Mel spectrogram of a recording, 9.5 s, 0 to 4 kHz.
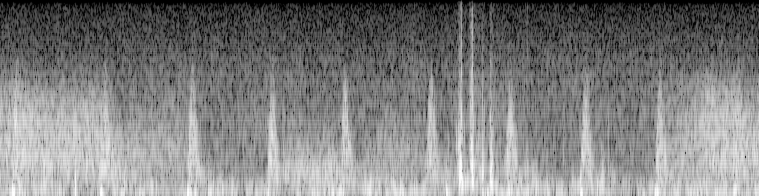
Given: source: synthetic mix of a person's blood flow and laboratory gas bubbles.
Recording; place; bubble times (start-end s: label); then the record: Doppler ultrasound of blood flow; subclavian vein
5.70-6.07 s: bubbles
6.11-6.19 s: bubbles
From the record:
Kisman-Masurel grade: 213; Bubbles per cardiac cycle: several, 3 to 8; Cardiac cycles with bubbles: 1 to 10%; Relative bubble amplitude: loud (0.450 to 0.775); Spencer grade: 1 (occasional bubble signal discernible with the cardiac motion signal, with majority of cardiac periods free of bubbles); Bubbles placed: anywhere in the cardiac cycle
